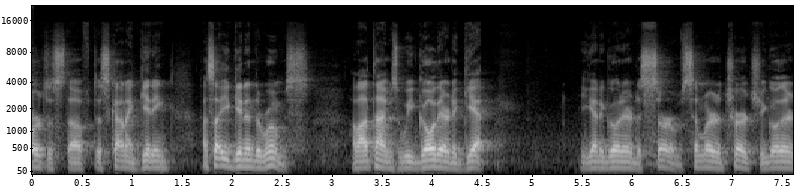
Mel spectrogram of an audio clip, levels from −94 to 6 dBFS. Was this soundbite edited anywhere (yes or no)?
no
